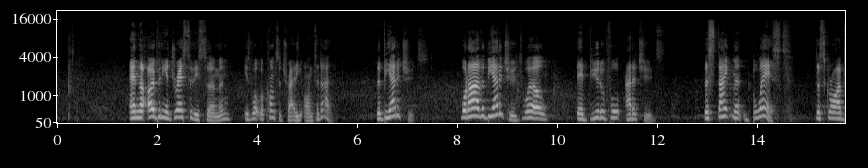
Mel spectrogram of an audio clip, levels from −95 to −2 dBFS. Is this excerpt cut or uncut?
uncut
